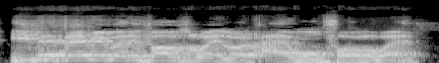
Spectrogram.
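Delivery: high, fast, eager mock boast from Peter; gung-ho Peter. Peter swearing loyalty to Jesus, high fast boast. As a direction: squeak out a brash promise like Peter.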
